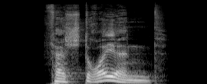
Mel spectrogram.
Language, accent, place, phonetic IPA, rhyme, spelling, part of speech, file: German, Germany, Berlin, [fɛɐ̯ˈʃtʁɔɪ̯ənt], -ɔɪ̯ənt, verstreuend, verb, De-verstreuend.ogg
- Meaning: present participle of verstreuen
